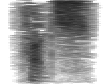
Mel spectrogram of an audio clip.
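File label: "hutch", English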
